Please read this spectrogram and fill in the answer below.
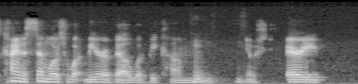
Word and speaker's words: Mirabel: with that show um her name is interesting because it rhymes with miracle to an extent um but also like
